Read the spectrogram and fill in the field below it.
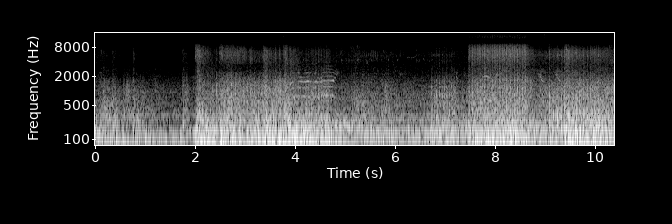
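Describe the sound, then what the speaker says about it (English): Decoy artillery barrage in the Company of Heroes World War II strategy game, a dense, steady rumble of blasts and rattling fire building and sustained across the scene, with a commentator talking over it. "We got decoy barrage now coming on in."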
